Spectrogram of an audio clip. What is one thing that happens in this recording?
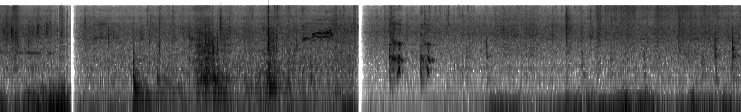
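Concrete blocks knock and scrape on a wooden board.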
